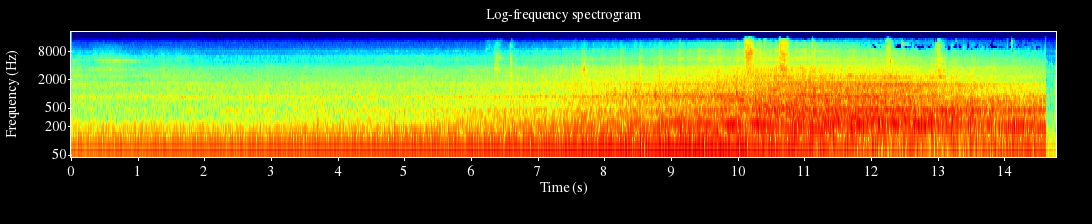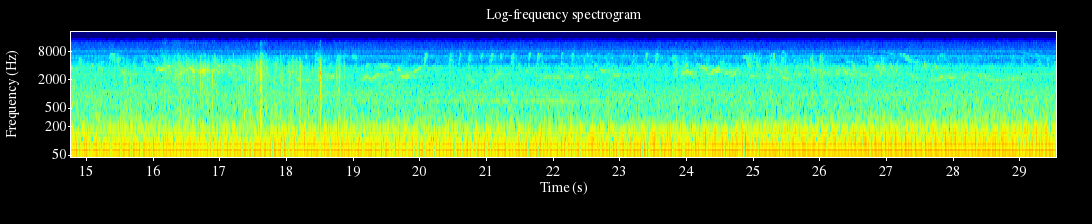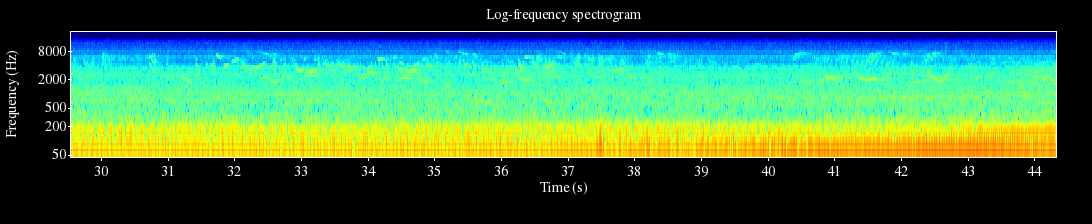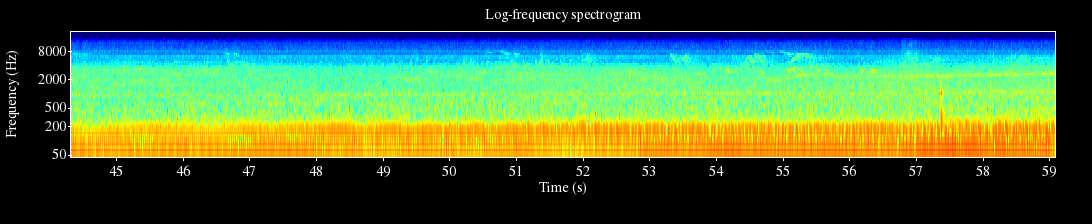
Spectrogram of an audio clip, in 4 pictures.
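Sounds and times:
diesel locomotive idling: 0:00.0 - 0:59.0
birds chirping: 0:13.4 - 0:39.2, 0:40.3 - 0:59.0.

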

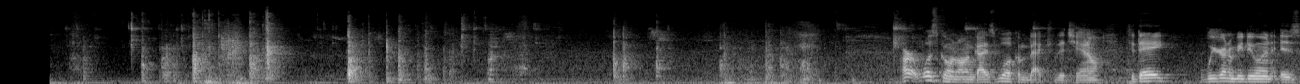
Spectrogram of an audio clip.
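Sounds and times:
door opening and shutting: 0:00.6 - 0:05.4, 0:06.1 - 0:08.4.

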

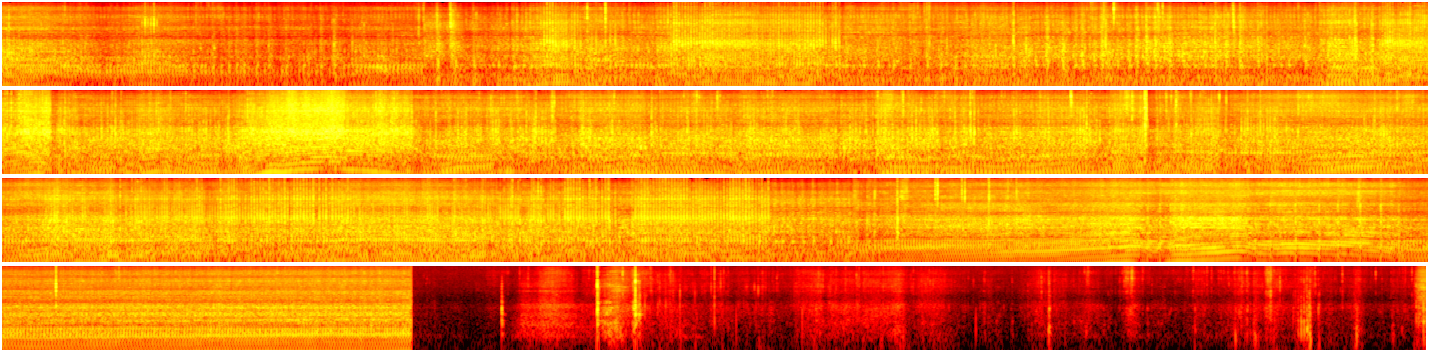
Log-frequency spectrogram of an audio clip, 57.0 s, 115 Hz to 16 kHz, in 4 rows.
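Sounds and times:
motorcycle two-stroke engine: 0:00.0 - 0:46.9
faint rustles: 0:47.9 - 0:57.0.

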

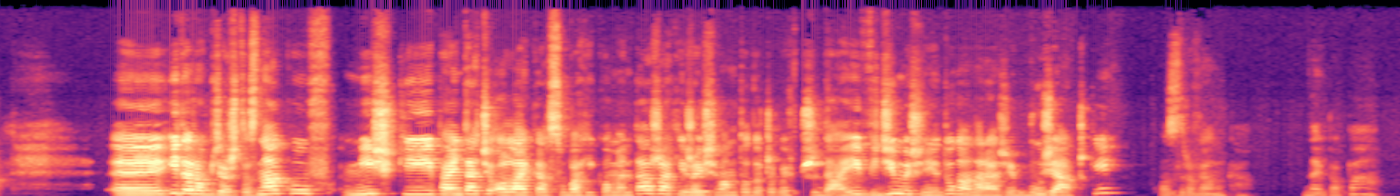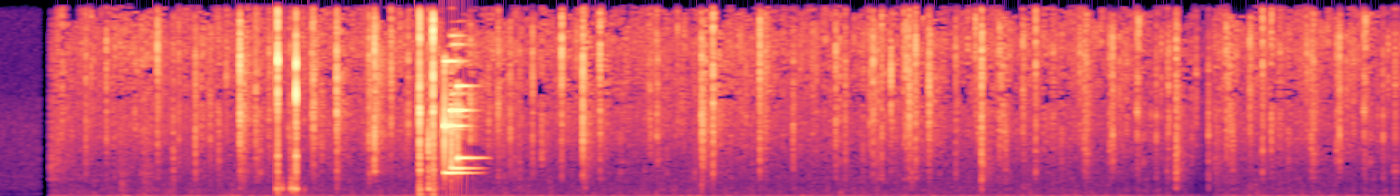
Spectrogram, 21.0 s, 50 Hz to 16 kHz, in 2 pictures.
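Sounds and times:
fire crackling: 0:10.9 - 0:21.0
sharp cracks: 0:11.0 - 0:21.0
bright metallic ping: 0:13.8 - 0:14.2.

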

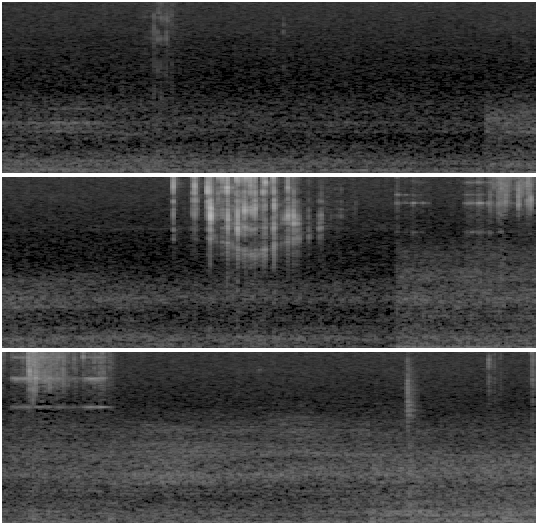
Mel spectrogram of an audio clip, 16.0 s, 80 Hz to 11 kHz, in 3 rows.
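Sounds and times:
sugar poured into a bowl: 0:07.1 - 0:08.7, 0:10.0 - 0:11.8.

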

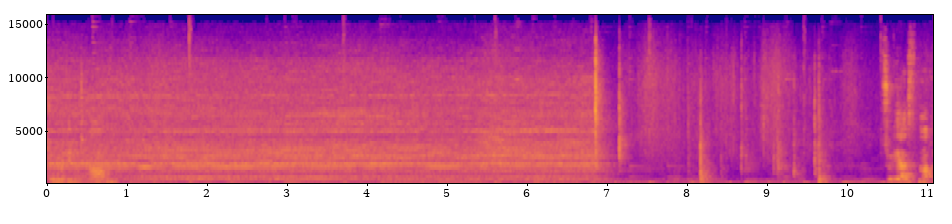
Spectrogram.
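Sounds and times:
heat gun blowing: 0:00.0 - 0:07.6.

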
